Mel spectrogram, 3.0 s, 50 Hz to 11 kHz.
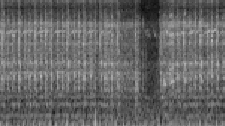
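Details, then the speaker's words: Yamaha MT-15 motorcycle long unused, during service of injector, starter motor, battery and spark plug; fast choppy starter cranking with no catch, light smoke from silencer; only the starter motor runs, engine won't fire; cranks but won't start. "Motor மட்டும்தான் ஓடுது engine start ஆக முடியல so இது கொஞ்சம் பரவாயில்லை"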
